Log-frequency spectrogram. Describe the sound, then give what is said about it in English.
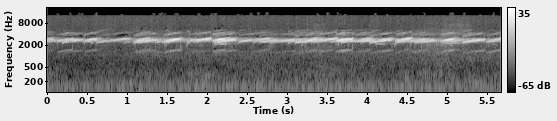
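Spring peeper frogs calling in Mississippi: many shrill, high-pitched peeps repeat in a dense, steady chorus over a faint low background rumble. “Now, that's a fairly common sound here in Mississippi in terms of frogs. What's that we just heard? Indeed, that's one of the most common sounds you can hear this time of year. That's the spring peeper.”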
